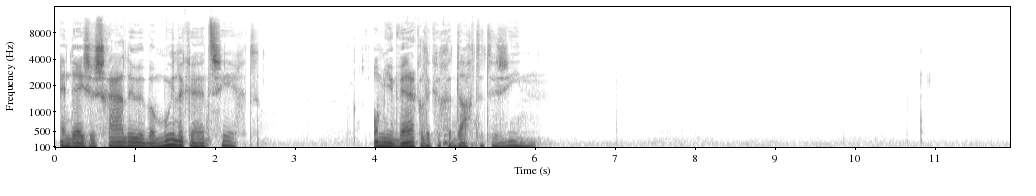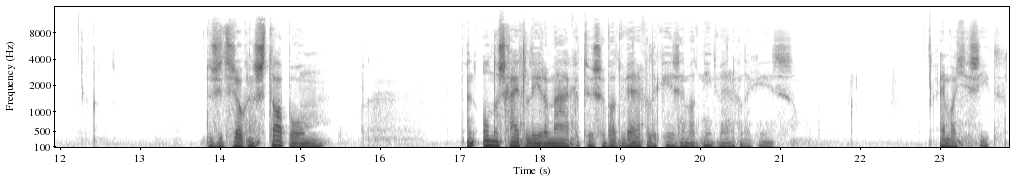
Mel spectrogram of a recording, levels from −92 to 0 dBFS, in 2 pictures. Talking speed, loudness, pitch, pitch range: 95 wpm, -31 LUFS, 100 Hz, 95-110 Hz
